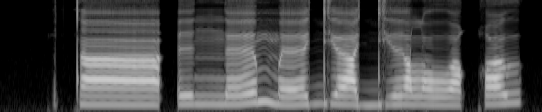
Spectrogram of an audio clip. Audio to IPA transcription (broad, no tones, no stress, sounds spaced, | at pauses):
t ãː ʔ e ŋ ɛ m ɛ dʲ a dʲ e lˠ oː qʷ ɯ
